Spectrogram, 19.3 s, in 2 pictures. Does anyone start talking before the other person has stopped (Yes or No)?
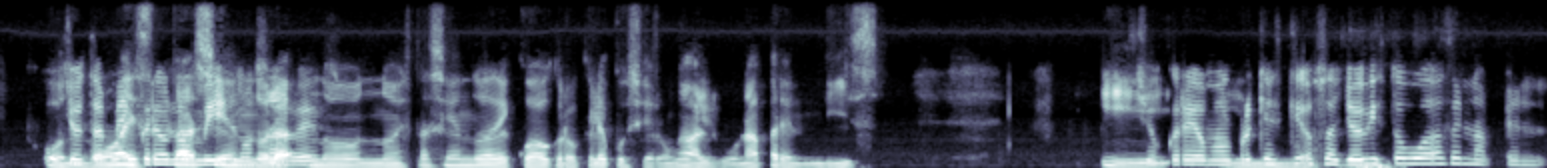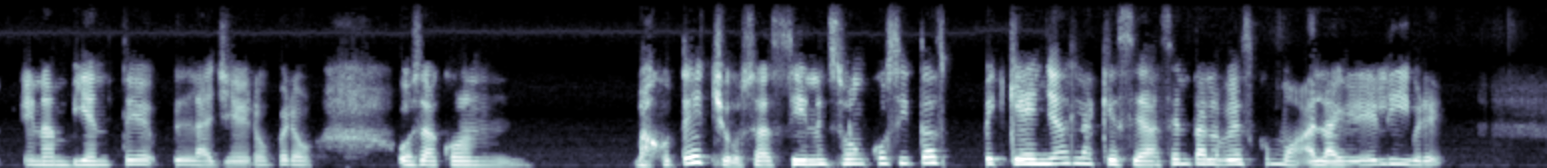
Yes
